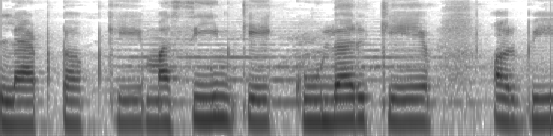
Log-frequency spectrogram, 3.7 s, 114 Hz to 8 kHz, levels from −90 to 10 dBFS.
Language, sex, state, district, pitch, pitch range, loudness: Hindi, female, Haryana, Charkhi Dadri, 180 Hz, 170-190 Hz, -18 LUFS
